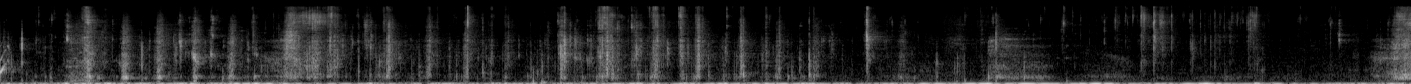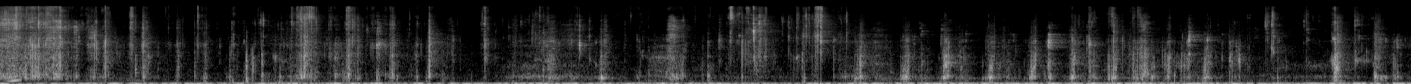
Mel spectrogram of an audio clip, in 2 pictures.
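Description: Close-miked mouth sounds of eating whole marinated shrimp: shell and head crunching and crackling between the teeth, with tearing as shell is peeled off. There is a louder stretch of crunching about halfway through.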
